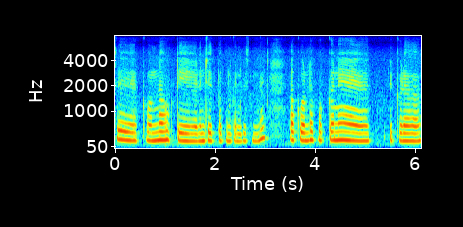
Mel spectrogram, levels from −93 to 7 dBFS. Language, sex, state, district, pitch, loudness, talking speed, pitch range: Telugu, female, Andhra Pradesh, Guntur, 210 Hz, -16 LUFS, 110 wpm, 200-225 Hz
